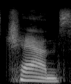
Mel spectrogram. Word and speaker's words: Chan: yeah, Brandon's middle name is Chan, Chan. So Brandon Chan. Chan. Yeah. Oh wow. Yeah, one syllable. Yep, one syllable.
